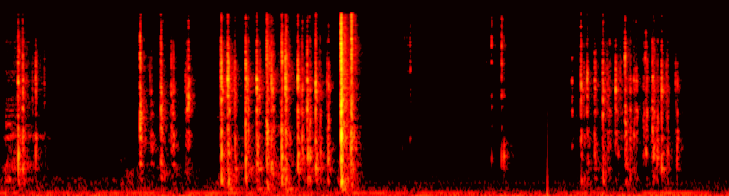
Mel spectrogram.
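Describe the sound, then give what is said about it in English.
A Google search is typed on a computer keyboard as faint bursts of rapid key clicks separated by short pauses, over a low steady hum. “I want you to open a browser, and I want you to go to Google, and I want you to do a search for the phrase, click here. Now, remember, I'm going to do it with you right now as I'm recording this episode.”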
